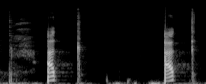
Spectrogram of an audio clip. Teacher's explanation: Jadi nggak bareng, tertahan dulu suara, baru keluar percikan-percikan nafas dari huruf kafnya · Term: sifat hamsnya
